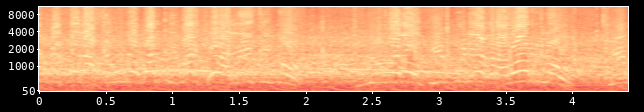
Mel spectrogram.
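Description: A packed football stadium crowd shouting and cheering a goal just scored, many voices at once with no let-up.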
